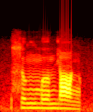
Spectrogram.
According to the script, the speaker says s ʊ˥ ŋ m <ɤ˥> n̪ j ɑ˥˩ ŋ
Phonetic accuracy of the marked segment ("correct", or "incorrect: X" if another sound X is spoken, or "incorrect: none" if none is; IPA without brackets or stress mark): correct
